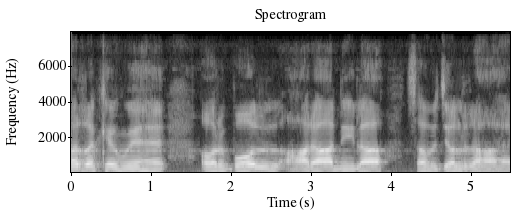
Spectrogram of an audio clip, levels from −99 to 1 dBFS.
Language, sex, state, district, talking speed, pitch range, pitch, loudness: Hindi, male, Bihar, West Champaran, 130 wpm, 135-155 Hz, 145 Hz, -15 LUFS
